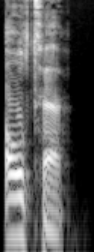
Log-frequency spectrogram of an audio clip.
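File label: "alter", British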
